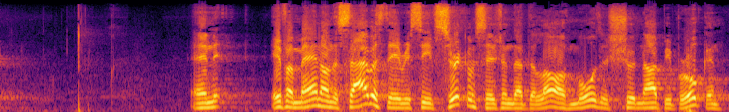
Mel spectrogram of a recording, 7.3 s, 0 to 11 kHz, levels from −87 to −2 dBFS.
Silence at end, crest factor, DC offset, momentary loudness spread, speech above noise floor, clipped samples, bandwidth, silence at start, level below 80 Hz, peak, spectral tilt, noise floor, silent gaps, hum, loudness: 0 s; 10 dB; under 0.1%; 10 LU; 37 dB; 0.3%; 11 kHz; 0 s; -38 dBFS; 0 dBFS; -3.5 dB/octave; -46 dBFS; none; none; -9 LUFS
